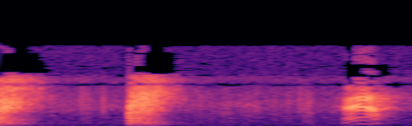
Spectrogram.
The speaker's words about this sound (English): Too bad I had to shoot him.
